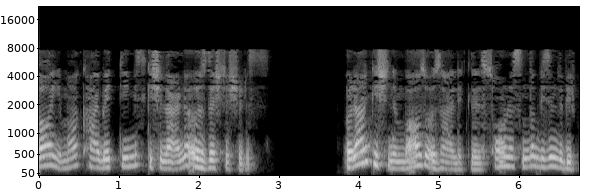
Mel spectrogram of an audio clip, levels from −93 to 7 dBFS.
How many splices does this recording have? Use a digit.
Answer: 0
